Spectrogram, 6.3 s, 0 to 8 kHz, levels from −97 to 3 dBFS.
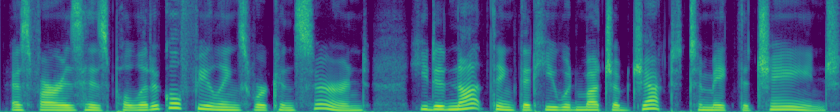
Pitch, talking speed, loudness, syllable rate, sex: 195 Hz, 200 wpm, -16 LUFS, 5.2 syllables/s, female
